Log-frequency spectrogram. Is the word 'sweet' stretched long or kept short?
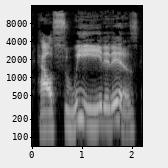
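long. The word sweet is emphasized and stretched long. "I emphasize sweet and stretch it out"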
